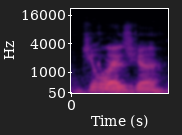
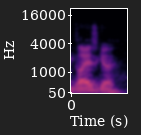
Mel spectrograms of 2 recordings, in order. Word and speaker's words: Glasgow: Some people see Glasggo. Why don't you say Glasggo? No, I say I say glazgo. Glasgow. That's how you say it.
